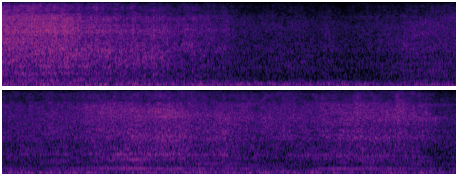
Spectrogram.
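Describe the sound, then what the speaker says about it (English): A race car with a badly ailing engine rumbles continuously at a dirt track, a rough, dense roar holding steady throughout with no clear talk. "Torres trying to keep it rolling on the outside with an engine that is sounding very, very sick"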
